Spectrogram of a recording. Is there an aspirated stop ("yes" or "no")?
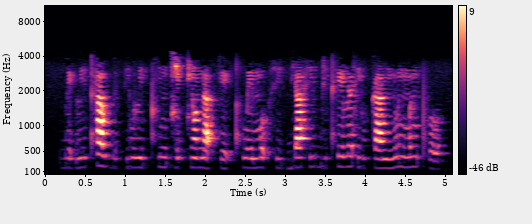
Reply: yes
